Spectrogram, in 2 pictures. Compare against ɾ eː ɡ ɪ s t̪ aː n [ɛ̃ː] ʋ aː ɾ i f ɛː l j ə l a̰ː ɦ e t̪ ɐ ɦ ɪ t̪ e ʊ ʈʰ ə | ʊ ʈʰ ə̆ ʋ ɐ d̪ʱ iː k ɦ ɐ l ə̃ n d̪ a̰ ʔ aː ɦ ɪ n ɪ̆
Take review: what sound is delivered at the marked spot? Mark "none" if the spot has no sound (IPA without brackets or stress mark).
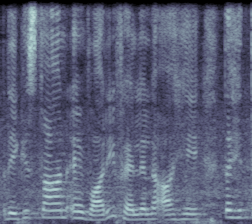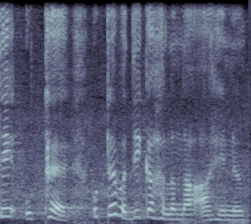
ɛ̃ː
